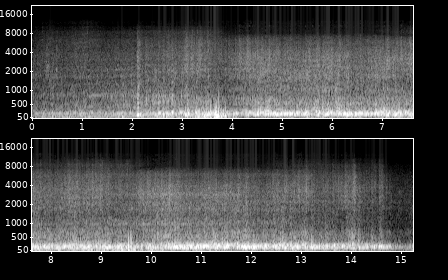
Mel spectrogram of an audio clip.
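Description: Multiple-unit passenger train running past below: a rumble of wheels on track that builds about two seconds in, holds steady, then drops away near the end.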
